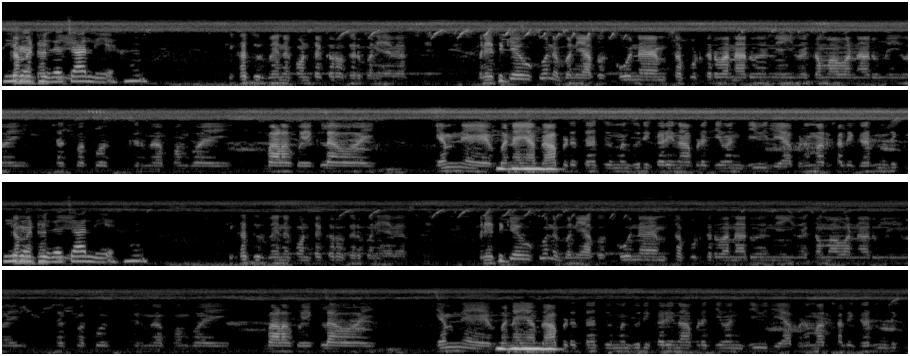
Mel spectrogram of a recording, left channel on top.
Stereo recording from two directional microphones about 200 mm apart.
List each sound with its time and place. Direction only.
0.1 s speech: centre (ahead or behind)
0.7 s speech: 15° right (ahead or behind)
2.4 s speech: centre (ahead or behind)
5.0 s speech: 5° left (ahead or behind)
11.7 s speech: 15° right (ahead or behind)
